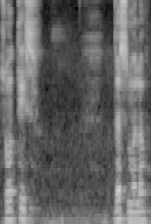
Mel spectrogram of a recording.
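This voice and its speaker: A male math teacher delivers a board lesson extremely slowly, his mid-range, darkish voice barely moving in pitch. He explains primary-school math step by step in a classroom manner, posing questions and answering them himself.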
